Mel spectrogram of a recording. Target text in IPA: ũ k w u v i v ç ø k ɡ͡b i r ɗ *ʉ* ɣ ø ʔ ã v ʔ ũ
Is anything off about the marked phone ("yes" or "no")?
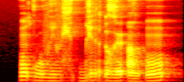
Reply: yes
